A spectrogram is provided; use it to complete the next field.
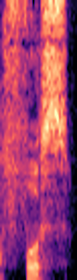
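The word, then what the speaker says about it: Fuß: And finally, dear fuss. Now, here's our special character again, the s set, which we pronounce just like two s's.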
